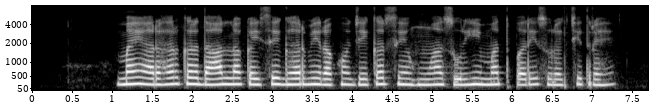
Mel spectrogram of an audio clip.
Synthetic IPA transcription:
mɛ̃ːɐɾɦəɾkəɾd̪aːlːakəɪseɡʱəɾmẽɾəkʰõd͡ʒeːkəɾseɦuasʊɾɦimət̪pəɾesʊɾəkʃɪt̪ɾəɦe

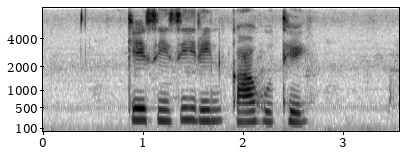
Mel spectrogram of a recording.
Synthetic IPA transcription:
keːsisiɾinkaːɦot̪ʰeː

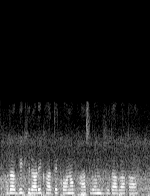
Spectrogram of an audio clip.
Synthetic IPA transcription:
ɾəɡikʰɪɾaːɽikʰaːt̪ɪɾkɔːnokʰaːsloːnɾɪsd̪aːbaːkaːɾ

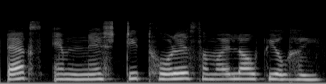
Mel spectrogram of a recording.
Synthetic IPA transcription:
ʈɛːks | emnesʈit̪ʰoːɽesəməjlaʊpjoːɡɦəi

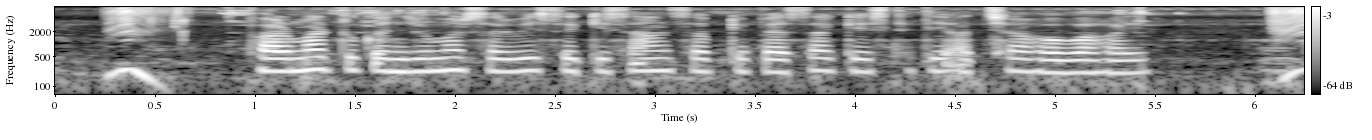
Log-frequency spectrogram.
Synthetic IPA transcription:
pʰaːɾməɾʈukənd͡ʒjuːməɾsəɾwisːekɪsaːnsəb̚ʱkepɛːsakest̪ʰit̪iʔə̰tːʃʰaɦobaɦəj

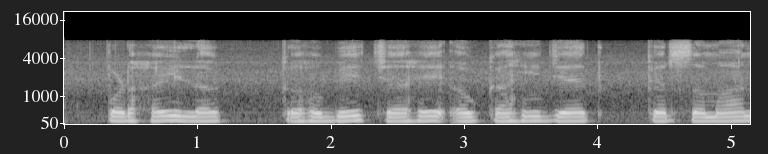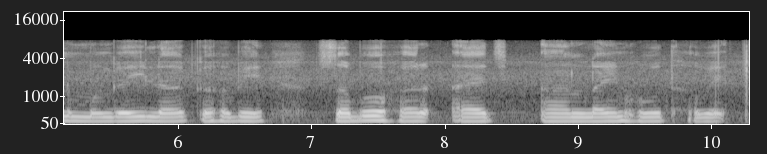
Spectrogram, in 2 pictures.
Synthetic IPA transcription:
pəɽ̤ɦəilə | kəɦbet͡ʃaɦeʔaukaɦĩd͡ʒɛt̪ | kəɾsəmanməŋɡəiləkəɦbe | səboɦəɾad͡ʒ | anlaɪnɦot̪həbe

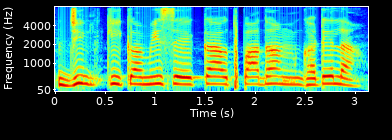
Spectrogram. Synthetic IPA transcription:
d͡ʒɪnkikəmisekaʊt̪paːd̪ənɡʱəʈela

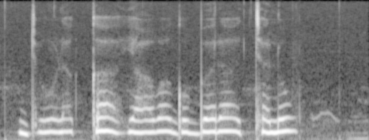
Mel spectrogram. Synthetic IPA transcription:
d͡ʒuːɭɐkːɐjaːʋɐɡubːɐɾɐt͡ʃːɐlu

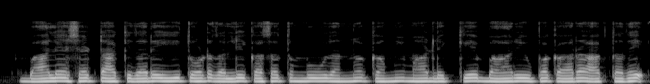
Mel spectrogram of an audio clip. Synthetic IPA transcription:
baːlɛjɐʃeʈaːkid̪aːɾeiːt̪oːʈɐd̪ɐlːikɐsɐt̪umbuʋud̪ɐnːukɐmːimaːɽlikːe̞bʱaːɾiupɐkaːɾɐaːɡt̪ɐd̪e̞

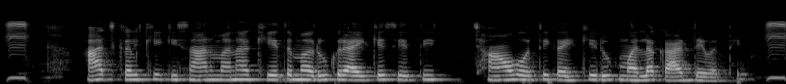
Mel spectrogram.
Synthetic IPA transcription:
aːd͡ʒkəlkikɪsaːnmənakʰeːt̪mãɾukʰɾaːikeseːt̪i | t͡ʃʰãːwɦoːt̪ekəɦikeɾukmələkaːɽd̪eːʋət̪ɦeː

